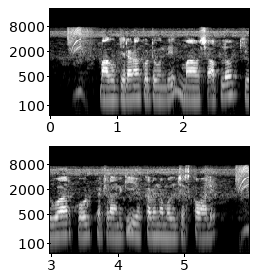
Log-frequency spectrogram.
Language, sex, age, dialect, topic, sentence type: Telugu, male, 25-30, Central/Coastal, banking, question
